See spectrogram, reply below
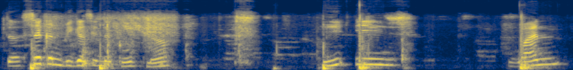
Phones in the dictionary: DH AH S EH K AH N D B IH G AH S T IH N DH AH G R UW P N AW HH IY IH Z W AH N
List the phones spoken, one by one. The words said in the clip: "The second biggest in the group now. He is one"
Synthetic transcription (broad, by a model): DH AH S EH K AH N D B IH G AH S IH N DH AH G UW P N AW HH IY IH Z W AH N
